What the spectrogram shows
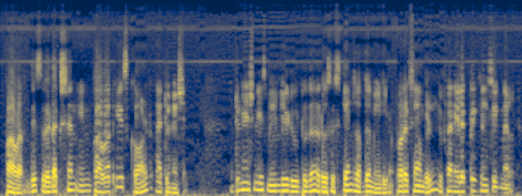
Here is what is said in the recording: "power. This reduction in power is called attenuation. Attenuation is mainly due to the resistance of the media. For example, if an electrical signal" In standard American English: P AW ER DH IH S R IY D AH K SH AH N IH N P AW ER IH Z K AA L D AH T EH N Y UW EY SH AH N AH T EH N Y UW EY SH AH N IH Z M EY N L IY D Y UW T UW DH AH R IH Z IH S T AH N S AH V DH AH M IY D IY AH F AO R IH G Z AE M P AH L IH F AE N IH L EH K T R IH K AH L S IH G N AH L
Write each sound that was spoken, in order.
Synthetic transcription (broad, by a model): P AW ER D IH S R IY D AH K SH AH N IH N P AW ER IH S K AA L D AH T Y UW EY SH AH N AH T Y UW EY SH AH N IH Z M EY N L IY D Y UW T UW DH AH R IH S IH S T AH N S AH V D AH M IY D IY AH F AO R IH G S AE M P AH L IH F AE N IH L EH K T R IH K AH L S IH G N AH L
